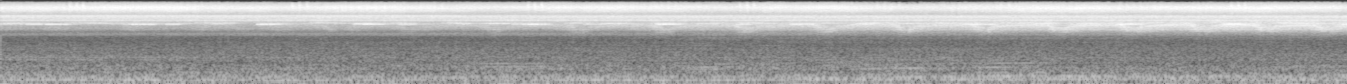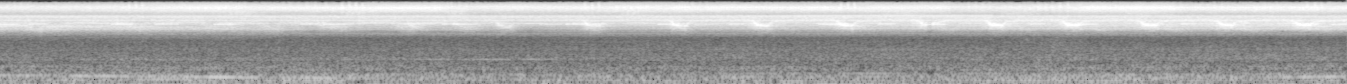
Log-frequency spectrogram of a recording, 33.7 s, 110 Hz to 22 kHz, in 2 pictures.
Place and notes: Stinging Nettle Trail, Ballwin, Missouri, USA - Stinging Nettle End
Out looking for pawpaws and made this recording from a bench at the end of the Stinging Nettle Trail before trail is washed out by the Meramec River to the east.
Missouri, United States, 9 September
